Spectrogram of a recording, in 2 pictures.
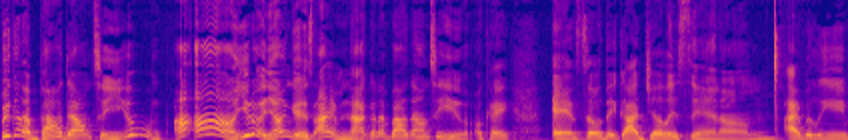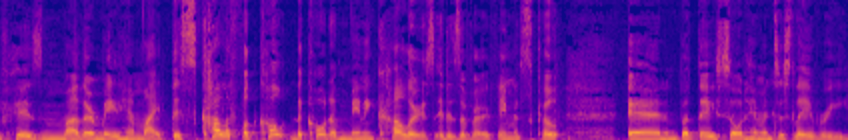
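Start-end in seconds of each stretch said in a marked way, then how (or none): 0.0-5.1 slight, put-on country accent with higher pitch. Retelling jealous family members refusing to bow to the youngest, a little country accent. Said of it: "I'm sorry if I sound a little country".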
